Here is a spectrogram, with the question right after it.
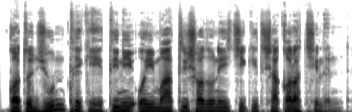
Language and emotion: Bengali, neutral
